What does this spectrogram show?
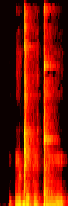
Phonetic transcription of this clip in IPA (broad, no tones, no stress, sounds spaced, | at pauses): ʔ ʉ ɖ e p ʉ ǃ ʉ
